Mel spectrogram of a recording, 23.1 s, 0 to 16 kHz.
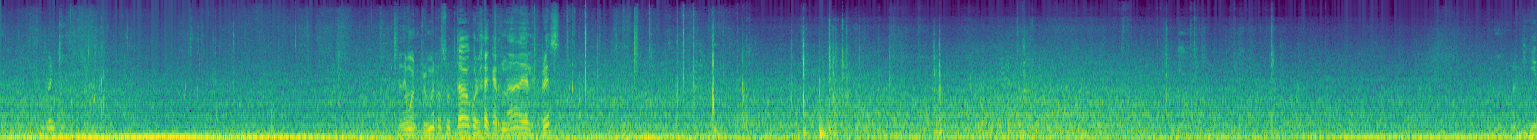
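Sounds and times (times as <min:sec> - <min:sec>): wind and water rumbling: 0:00.0 - 0:23.0.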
